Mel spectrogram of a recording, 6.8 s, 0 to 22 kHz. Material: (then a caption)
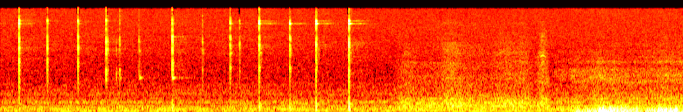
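Glass. Long red-painted fingernails tap a small, slim glass roll-on perfume bottle with a silver metal cap, held in the other hand, producing 14 sharp, bright clicks at an uneven pace over about three and a half seconds. The tapping then stops, leaving a soft, quiet rustle and a low, rumbling handling noise that swells near the end.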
